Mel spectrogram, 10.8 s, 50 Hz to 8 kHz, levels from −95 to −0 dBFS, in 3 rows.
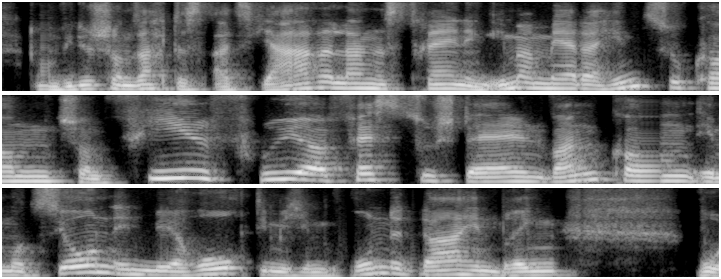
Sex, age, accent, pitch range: male, 30-49, German, 115-165 Hz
